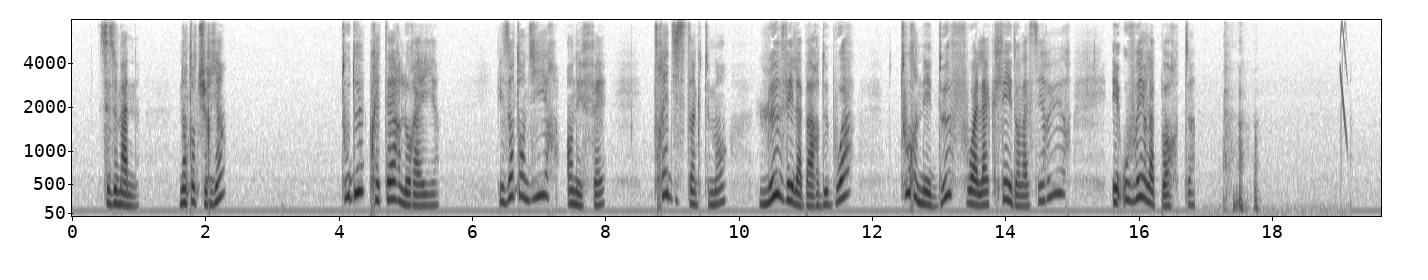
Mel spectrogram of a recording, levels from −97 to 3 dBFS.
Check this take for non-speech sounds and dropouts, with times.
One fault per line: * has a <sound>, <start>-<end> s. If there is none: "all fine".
* has a laugh, 17.3-17.9 s
* has a chirp, 19.0-19.2 s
